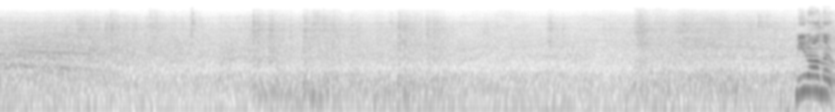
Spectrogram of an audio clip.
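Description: Crowd murmurs in a large echoing hall.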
